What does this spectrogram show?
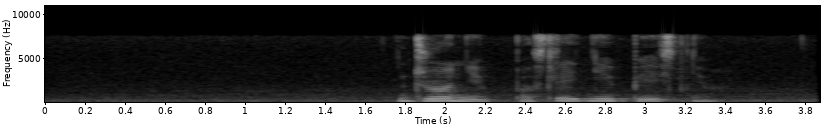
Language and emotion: Russian, neutral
